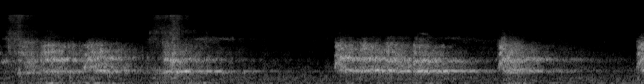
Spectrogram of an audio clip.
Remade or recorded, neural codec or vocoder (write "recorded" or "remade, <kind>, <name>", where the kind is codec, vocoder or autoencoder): remade, codec, HILCodec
